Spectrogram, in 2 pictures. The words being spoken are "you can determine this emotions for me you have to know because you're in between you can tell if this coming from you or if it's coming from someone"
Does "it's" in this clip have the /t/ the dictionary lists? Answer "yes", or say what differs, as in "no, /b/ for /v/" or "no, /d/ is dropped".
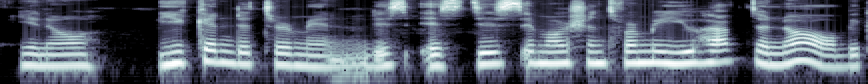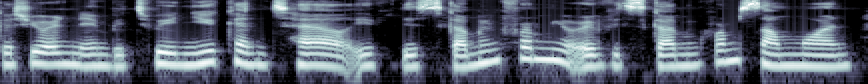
yes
